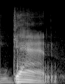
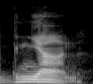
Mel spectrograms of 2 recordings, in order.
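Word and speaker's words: jñāna: So the Hindi pronunciation is kind of gyan is kind of a bit off. Bengalis even do something totally different. They do gan, right? And then you lose not only the nasal but the Y as well, the ya, nya sound. It's just the G, gan, okay? So the South Indian pronunciation is probably the closest, where we do gnyan, gnyan.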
